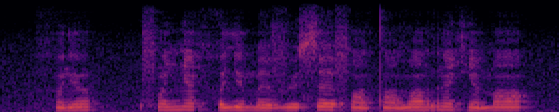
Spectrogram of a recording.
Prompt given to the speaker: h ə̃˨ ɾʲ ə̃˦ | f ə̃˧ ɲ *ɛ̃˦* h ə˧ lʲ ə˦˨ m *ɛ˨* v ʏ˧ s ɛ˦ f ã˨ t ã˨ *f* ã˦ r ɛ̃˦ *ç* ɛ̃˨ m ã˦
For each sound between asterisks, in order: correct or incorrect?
correct, correct, incorrect, correct

